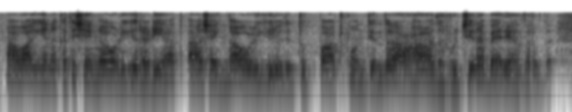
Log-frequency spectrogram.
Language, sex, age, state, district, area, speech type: Kannada, female, 30-45, Karnataka, Koppal, rural, spontaneous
